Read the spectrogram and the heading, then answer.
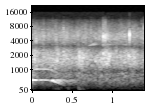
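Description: Steady applause from an audience, given as another round of applause for seniors who shared their stories in a video. A dense patter of many hands clapping at an even level throughout, with a faint voice briefly audible underneath.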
